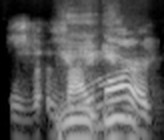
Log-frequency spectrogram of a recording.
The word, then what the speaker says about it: Xymor: Zymor?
